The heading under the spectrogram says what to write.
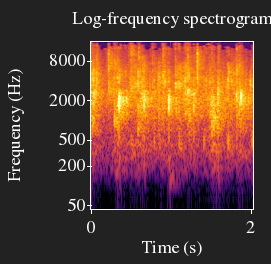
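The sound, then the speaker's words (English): An audience applauds: a dense, steady patter of many hands clapping together for about two seconds, with no voices over it and no pause in the sound. “Oh, hey, could we give them some applause really quick, by the way?”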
